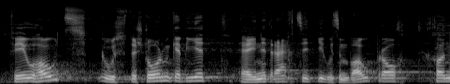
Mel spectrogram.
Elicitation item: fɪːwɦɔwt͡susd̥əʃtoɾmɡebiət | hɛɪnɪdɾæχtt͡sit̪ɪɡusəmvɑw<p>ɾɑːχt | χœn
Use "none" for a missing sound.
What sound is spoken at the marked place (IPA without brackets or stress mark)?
p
